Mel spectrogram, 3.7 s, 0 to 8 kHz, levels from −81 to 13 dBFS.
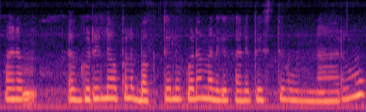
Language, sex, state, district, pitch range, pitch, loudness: Telugu, female, Telangana, Nalgonda, 225-255 Hz, 245 Hz, -14 LUFS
